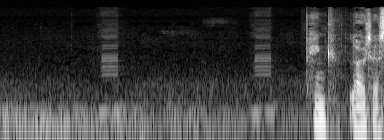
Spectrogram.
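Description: A phone chimes with incoming messages.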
